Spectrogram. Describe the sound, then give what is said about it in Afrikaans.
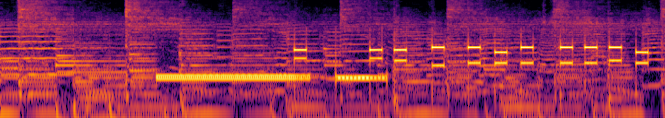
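A touch-tone telephone number is dialled for a radio call-in. A long steady tone and a shorter one are followed by a quick run of many short, evenly spaced beeps, loud and clear with nothing else over them. “Gaat sommer daar 'n vinnige nommertjie.”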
